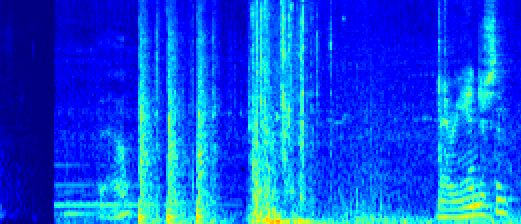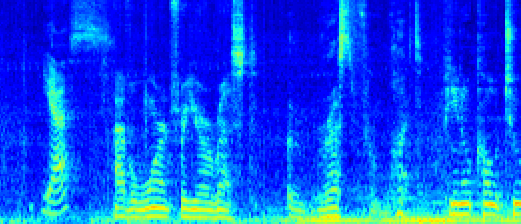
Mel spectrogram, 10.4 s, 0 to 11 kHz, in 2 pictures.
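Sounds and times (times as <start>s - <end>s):
firm knocking on a door: 1.4s - 2.3s
speech: 4.4s - 10.4s.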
